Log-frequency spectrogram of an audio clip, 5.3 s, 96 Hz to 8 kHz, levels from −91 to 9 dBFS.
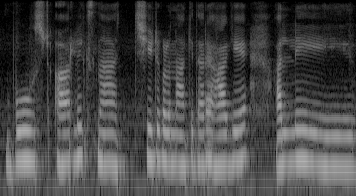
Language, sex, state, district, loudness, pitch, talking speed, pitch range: Kannada, female, Karnataka, Shimoga, -33 LUFS, 200 Hz, 65 wpm, 190-210 Hz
